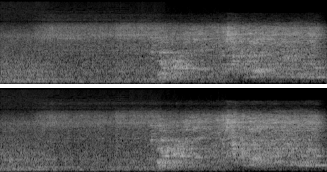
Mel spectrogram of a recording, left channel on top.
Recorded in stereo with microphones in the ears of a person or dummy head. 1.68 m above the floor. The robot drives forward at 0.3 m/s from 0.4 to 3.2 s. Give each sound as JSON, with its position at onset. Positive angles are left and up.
{"t": 1.5, "sound": "a toilet flushing", "side_deg": -25, "distance_m": 3.5}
